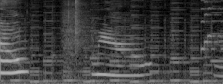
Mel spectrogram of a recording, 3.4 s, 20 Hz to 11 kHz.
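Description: A person's voice imitates a cat with drawn-out, wavering meows, several in a row, fairly close and moderately loud while playing Sonic 2 on the Game Gear.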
